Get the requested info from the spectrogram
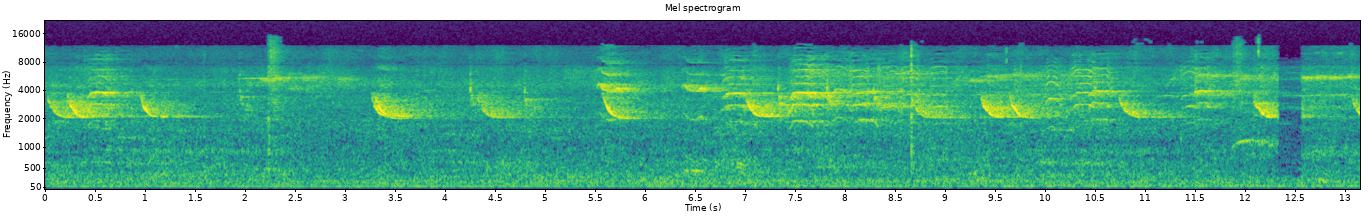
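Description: Birds calling: a faint series of short whistled notes, each sliding downward, about one a second with some overlapping, over a steady outdoor background hiss.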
